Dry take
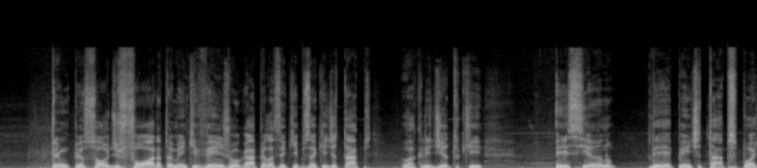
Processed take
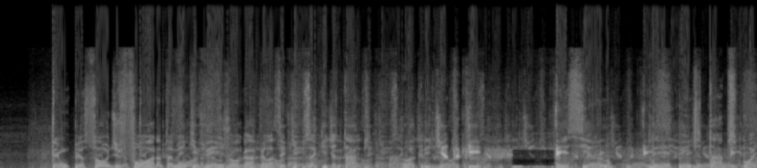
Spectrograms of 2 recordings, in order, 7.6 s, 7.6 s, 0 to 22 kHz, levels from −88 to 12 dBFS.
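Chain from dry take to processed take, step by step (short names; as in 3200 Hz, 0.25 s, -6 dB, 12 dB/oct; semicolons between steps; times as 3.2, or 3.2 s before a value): spectral limiter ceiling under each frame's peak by 15 dB; in parallel at -11 dB: wrapped overs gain 6.5 dB; on the sum: compressor, threshold -18 dBFS, peak gain reduction 8.5 dB; 4.41–5.6 band shelf 1800 Hz +15.5 dB 1.2 oct; on a send: echo with dull and thin repeats by turns 0.436 s, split 1400 Hz, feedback 78%, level -6 dB; 5.11–5.54 on the sum: spectral gain 310–2500 Hz -25 dB; gain -6.5 dB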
